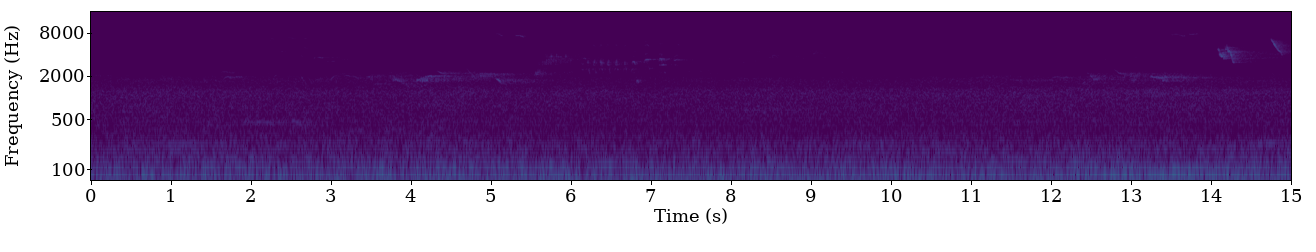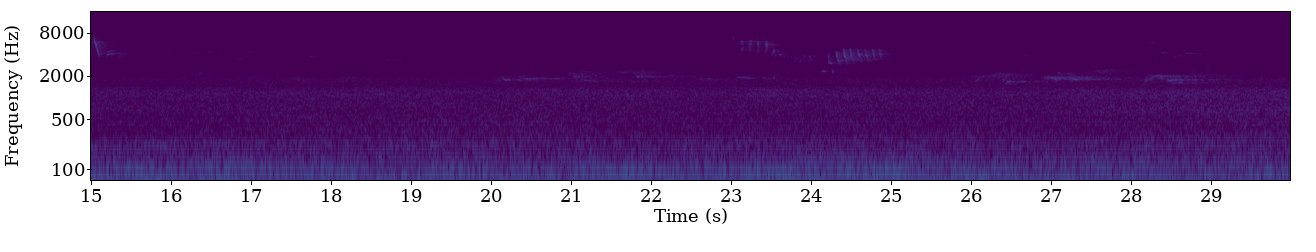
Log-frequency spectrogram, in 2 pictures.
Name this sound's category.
Soundscapes > Nature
